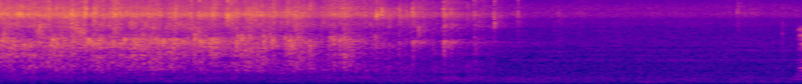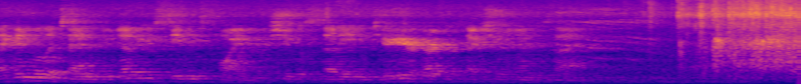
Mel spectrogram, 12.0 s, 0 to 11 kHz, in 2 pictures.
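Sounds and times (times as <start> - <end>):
audience applauding: 0.0 - 3.8, 11.1 - 12.0.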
